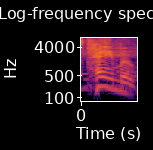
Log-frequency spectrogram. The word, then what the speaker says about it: Temu: Yeah, he's Temu.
